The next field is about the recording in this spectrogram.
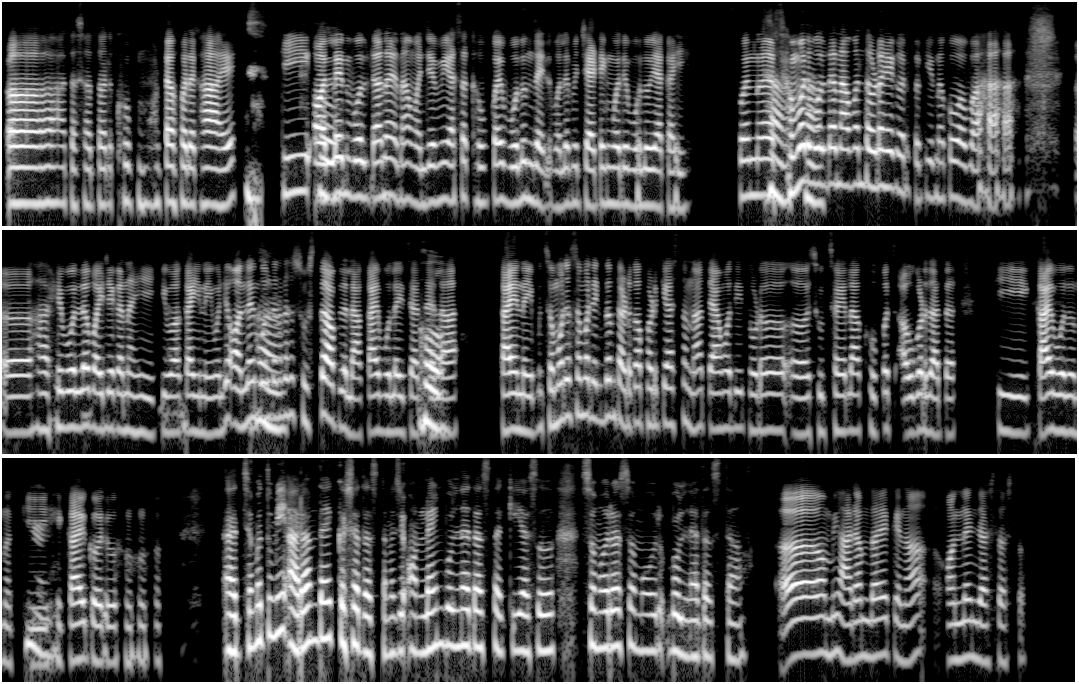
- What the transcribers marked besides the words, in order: laughing while speaking: "मोठा"; other background noise; chuckle; tapping; in English: "चॅटिंगमध्ये"; laughing while speaking: "पण अ, समोर बोलतांना आपण थोडं हे करतो, की नको बाबा"; other noise; laugh; background speech; laughing while speaking: "की काय बोलू नक्की, काय करू?"; laugh
- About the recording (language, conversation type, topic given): Marathi, podcast, ऑनलाईन आणि समोरासमोरच्या संवादातला फरक तुम्हाला कसा जाणवतो?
